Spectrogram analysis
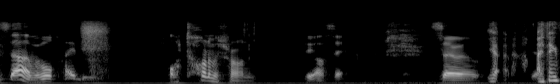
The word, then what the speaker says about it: Automatron: Right now, we're gonna discuss the Automatron, or how's it actually pronounced? Automatron. Repeat after me. Automatron.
